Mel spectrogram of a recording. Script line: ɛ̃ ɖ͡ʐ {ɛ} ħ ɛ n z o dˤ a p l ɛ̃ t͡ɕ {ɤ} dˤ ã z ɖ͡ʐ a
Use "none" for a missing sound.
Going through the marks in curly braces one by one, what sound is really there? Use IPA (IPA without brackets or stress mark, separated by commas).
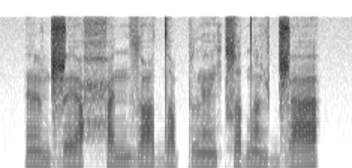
ɛ, ɤ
